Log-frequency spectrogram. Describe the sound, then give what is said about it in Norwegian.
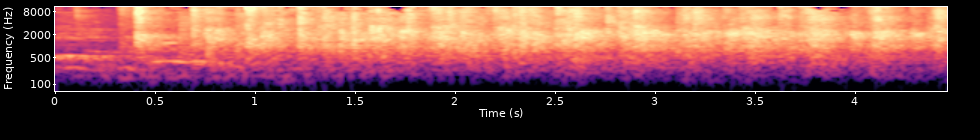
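Audience applause as thanks for editing and posting material on Facebook breaks out after a brief voice and continues steadily for about four seconds, a dense, crackling wash of many hands clapping at an even loudness. “Ja, faktisk skal du få en applaus for det.”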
